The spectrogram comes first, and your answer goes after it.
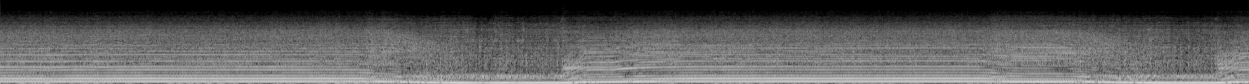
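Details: Efco two-stroke brushcutter after carburetor repair (it had been running briefly then stalling from fuel leak/pump issue): strong steady howl, drops on throttle-off and climbs cleanly back, no sputter or dying; now runs properly.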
